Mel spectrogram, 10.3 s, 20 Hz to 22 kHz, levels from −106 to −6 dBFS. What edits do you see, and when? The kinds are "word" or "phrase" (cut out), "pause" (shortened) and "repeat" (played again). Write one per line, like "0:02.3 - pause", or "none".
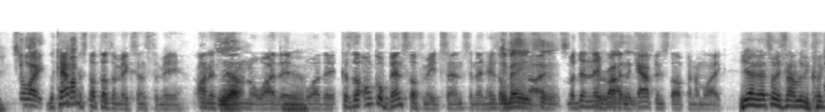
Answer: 0:01.2 - word
0:04.1 - word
